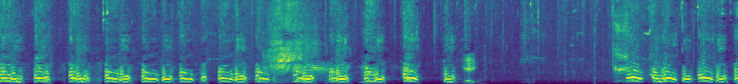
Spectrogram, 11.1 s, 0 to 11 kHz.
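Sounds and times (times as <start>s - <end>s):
dogs barking rapidly: 0.0s - 7.0s, 9.4s - 11.0s.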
